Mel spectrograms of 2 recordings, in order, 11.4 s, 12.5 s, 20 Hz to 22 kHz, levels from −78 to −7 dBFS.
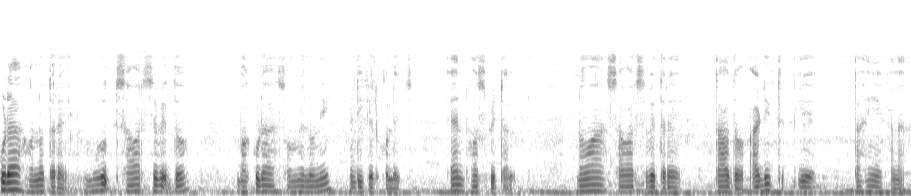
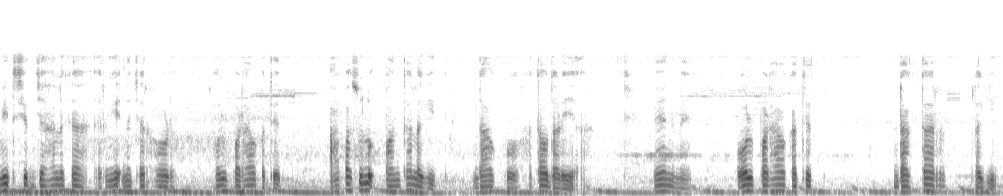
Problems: background sounds at intervals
